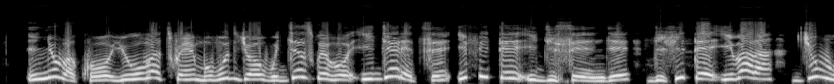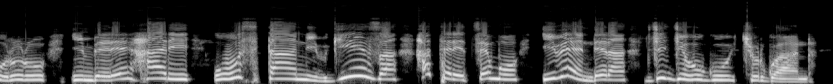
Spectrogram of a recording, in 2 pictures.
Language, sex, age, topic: Kinyarwanda, male, 18-24, health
